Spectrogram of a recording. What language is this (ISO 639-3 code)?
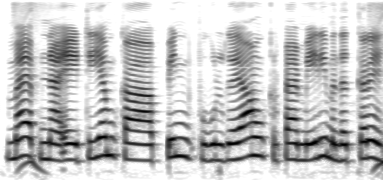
hin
